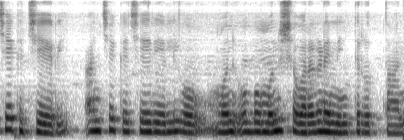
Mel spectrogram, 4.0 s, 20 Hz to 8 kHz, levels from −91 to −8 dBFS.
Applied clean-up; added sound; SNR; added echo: none; none; none; reverberation time 0.3 s.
